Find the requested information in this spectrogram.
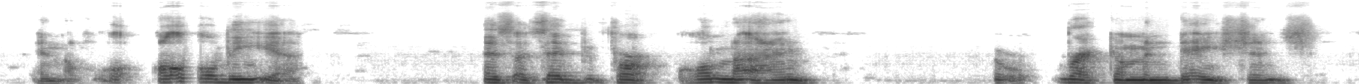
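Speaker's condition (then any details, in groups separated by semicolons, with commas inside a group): Neurological disease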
